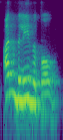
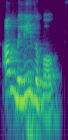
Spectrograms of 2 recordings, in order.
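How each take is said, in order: First: Said fast with the n turning into m. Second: The same.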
